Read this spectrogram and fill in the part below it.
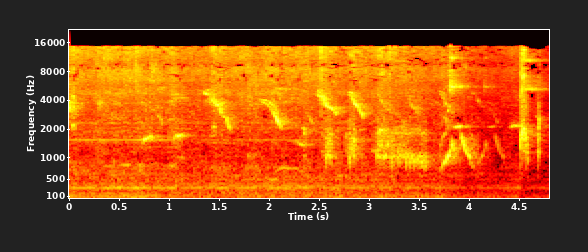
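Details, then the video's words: A male quail calls: a string of thin, high whistles slurring downward, a few per second, ending in harsher squawky notes over a steady background hiss. "Suara Burung Puyuh Jantan"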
